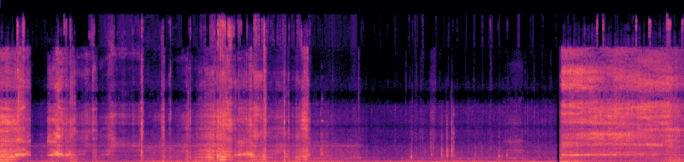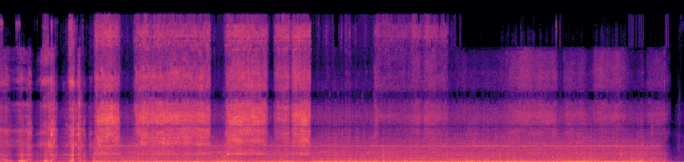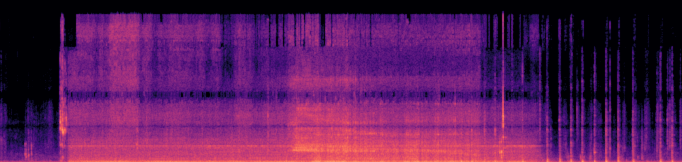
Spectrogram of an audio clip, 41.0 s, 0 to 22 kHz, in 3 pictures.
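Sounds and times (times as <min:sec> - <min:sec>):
wood scraping on a lathe: 0:00.0 - 0:07.0, 0:11.2 - 0:27.1, 0:28.8 - 0:38.2
lathe motor hum: 0:11.2 - 0:27.1, 0:28.8 - 0:38.2.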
